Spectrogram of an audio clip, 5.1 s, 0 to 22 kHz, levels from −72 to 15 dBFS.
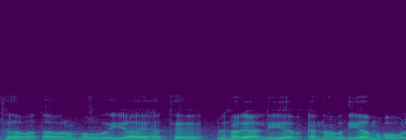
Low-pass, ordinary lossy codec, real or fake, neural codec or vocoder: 7.2 kHz; none; real; none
